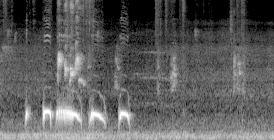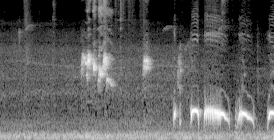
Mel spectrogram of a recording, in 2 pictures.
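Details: Mellow repeated coos of a spotted dove, Thai 'khu kham, ok rong' style: a phrase of short notes and one long falling coo, a quiet gap with a brief chirp, then the phrase again.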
